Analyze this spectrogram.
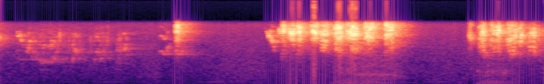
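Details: Budgerigar giving dense, scratchy chatter in long bursts with brief pauses between them, harsh squawky notes mixed with quick chirps.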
